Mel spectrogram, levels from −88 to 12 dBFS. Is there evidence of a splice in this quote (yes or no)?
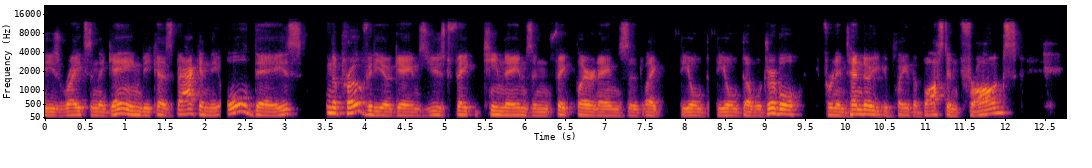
yes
